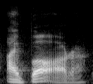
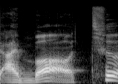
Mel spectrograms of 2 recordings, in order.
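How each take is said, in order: First: Bought ends on a held, unreleased t. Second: Bought with a full released tu at the end; wrong released t. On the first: Teacher shows the held t in I bought, slowly. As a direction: stop the t without releasing it. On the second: Teacher mimics the wrong Korean-style I bought. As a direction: sound the final t out as tu. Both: Shown as a demonstration. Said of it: "이렇게 이제 I bought 아니에요".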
